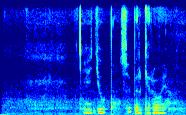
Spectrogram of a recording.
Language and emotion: Russian, sad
